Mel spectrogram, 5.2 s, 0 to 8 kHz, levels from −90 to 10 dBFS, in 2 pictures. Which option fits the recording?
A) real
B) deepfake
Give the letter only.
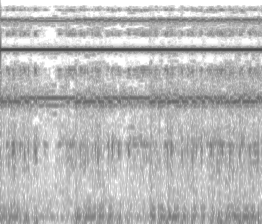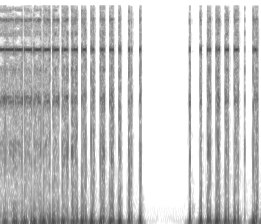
A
